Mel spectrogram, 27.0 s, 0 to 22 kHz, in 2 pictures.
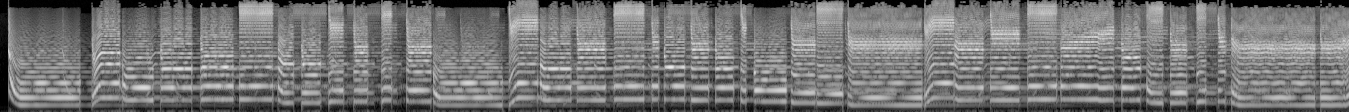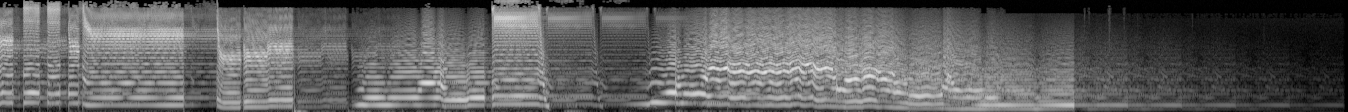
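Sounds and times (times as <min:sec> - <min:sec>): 
Novation XioSynth 25 synthesizer: 0:00.0 - 0:26.6.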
